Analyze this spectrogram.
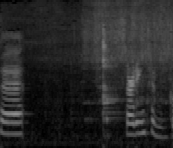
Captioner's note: pan sizzles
